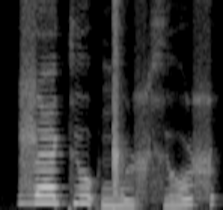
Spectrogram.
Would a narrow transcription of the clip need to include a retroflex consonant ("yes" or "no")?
yes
